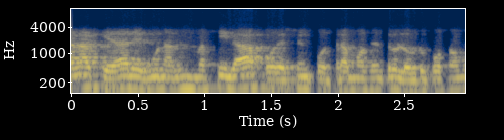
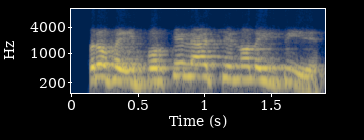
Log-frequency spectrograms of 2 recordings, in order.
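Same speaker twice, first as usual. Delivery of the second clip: student asking; 8 semitones higher than usual. Acted. Teacher voices a student's question.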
